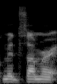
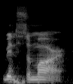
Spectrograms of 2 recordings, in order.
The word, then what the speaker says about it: Midsommar: Aster's 2019 Midsommar, which apparently gets pronounced both Midsommar and, in some interviews I've seen, Midsommar. I refuse to pronounce it that way. Midsommar. Well, I think you're supposed to say Midsommar. Midsommar. Yeah. Midsommar. You have to sound like you're from IKEA to do that.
